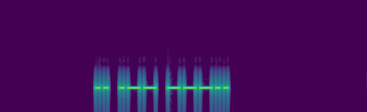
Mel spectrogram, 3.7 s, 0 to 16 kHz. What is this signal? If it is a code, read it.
Morse code, heard as a keyed tone, about 30 wpm, 700 Hz. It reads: IW8
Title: Callsign Prefixes for Top 25 DXCC - Repeated 3x - 30wpm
